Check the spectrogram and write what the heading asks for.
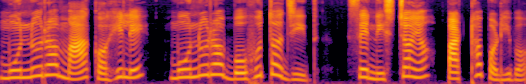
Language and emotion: Odia, neutral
